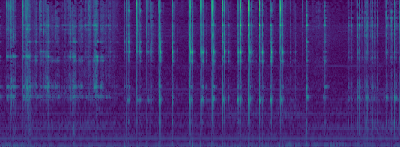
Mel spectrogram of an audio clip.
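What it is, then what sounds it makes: Glass measuring cup tapped and scratched with nails. An empty, hollow glass measuring cup is held above the microphone and scratched and tapped with long nails. Soft scratching gives way to a quick, uneven run of sharp, bright taps with very little ring. A steady low hum sits underneath throughout.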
